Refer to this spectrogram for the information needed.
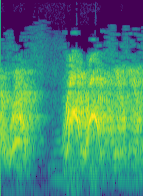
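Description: A large police dog barks loudly: one sharp, throaty bark, a brief pause, then a longer, rougher bark. No voices are heard.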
